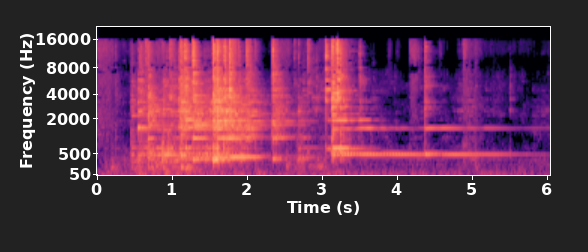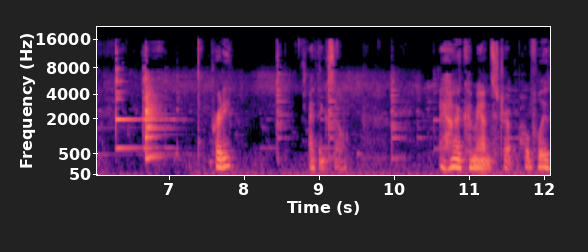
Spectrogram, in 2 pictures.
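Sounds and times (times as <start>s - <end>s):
metal bells clanking: 0.4s - 7.3s.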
